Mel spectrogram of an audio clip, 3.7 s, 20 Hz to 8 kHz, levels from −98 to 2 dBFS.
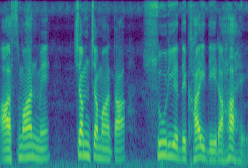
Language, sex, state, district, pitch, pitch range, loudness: Hindi, male, Chhattisgarh, Korba, 135 Hz, 125-155 Hz, -19 LUFS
